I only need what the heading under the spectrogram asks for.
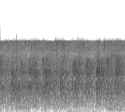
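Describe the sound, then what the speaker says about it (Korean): A congregation at a church prayer-retreat revival service claps together, a dense, steady wash of applause at moderate loudness with no talking. "힘내라고 박수 쳐주세요"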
